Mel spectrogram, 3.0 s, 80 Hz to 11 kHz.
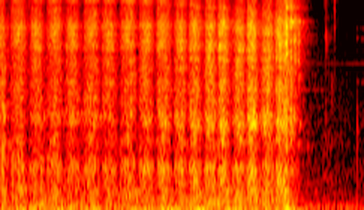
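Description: Rapid, even back-and-forth rasping strokes while cutting a part for a McCulloch Super Pro 125 chainsaw rebuild; about fifteen close strokes, then sudden silence.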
